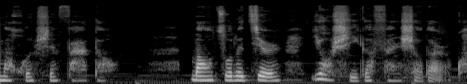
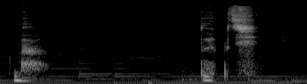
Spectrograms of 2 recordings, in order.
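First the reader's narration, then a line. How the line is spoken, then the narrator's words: Low voice. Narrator (Chinese): 小白低声的说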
